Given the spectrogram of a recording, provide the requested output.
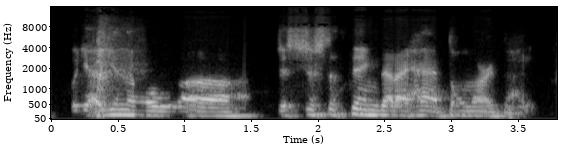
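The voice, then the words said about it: Raspy imitation of another person's voice. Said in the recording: “my Tim impression ... he's got a raspy voice”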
